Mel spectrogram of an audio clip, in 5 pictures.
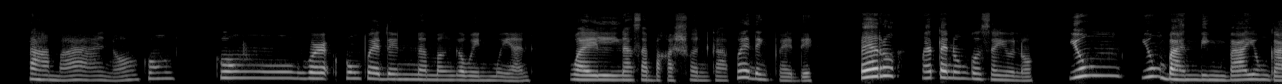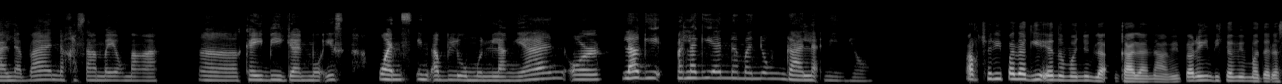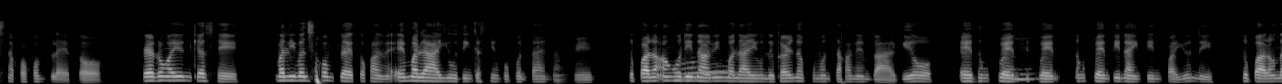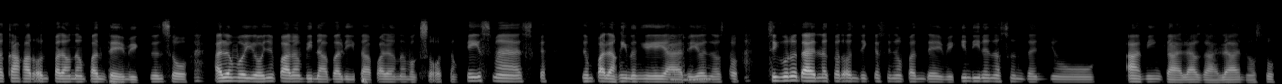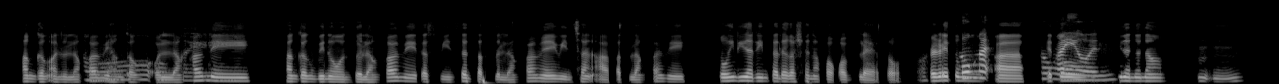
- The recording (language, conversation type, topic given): Filipino, advice, Paano ko dapat timbangin ang oras kumpara sa pera?
- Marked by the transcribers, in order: in English: "is once in a blue moon"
